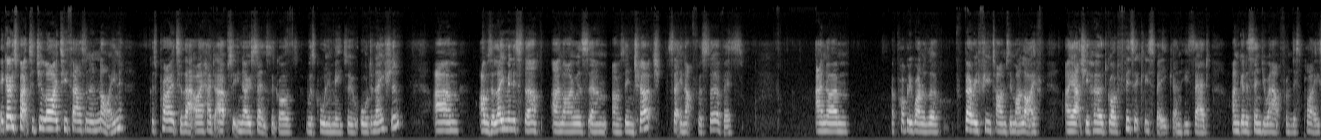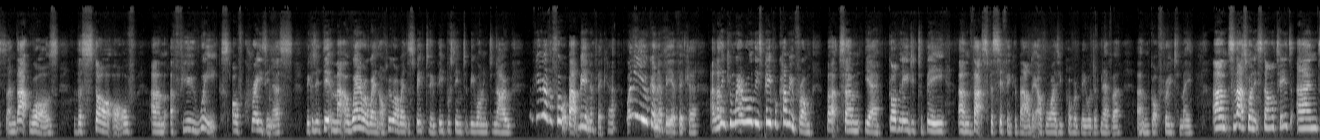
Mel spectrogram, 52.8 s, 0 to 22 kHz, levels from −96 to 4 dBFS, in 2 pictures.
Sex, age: female, 40-59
